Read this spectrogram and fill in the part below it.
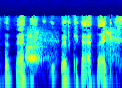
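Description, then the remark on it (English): A dog barks repeatedly in a quick, uneven series of sharp, loud yaps, with brief pauses between bursts, while work is being done in the house. “maybe this Lamar talk is causing Copper to go nuts”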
